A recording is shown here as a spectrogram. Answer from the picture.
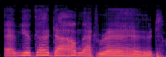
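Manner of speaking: slow, laid-back Cape Town drawl; relaxed Cape Townian. Retold or imitated. Comic playing a Cape Townian giving slow directions. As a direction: take your time, everything flows. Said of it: "Then the Cape Townian goes".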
